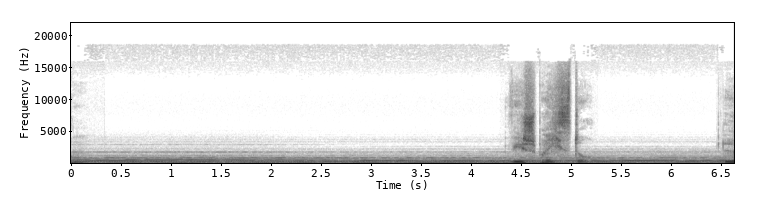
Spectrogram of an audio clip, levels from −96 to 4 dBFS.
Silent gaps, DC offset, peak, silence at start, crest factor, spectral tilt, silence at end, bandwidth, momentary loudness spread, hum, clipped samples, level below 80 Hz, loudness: none; under 0.1%; -10 dBFS; 0 s; 18 dB; -4.5 dB/octave; 0 s; 19 kHz; 12 LU; none; under 0.1%; -42 dBFS; -31 LUFS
